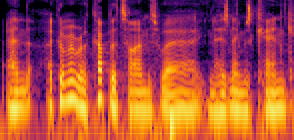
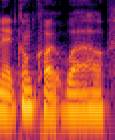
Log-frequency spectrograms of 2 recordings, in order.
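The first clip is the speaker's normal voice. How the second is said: usual speaking voice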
